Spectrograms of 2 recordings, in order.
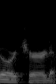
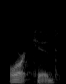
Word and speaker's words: Orchid: know eate the white Orchard iate again the what Orchard Orchard or orc Orchard how how do you say this again Orchid white orchid Phantom thank you but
